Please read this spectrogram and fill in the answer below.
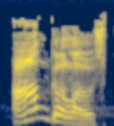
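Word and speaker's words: angelos (ἄγγελος): And then the angelos part, this is A-G-G in the Greek, but when you have two G's together, you pronounce the first one with an N. So you would be thinking in English, A-N-G-E-L.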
